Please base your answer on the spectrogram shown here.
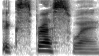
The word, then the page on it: expressway: American English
